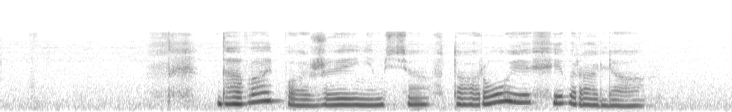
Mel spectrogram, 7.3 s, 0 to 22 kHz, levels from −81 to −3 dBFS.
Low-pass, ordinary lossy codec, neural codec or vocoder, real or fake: none; none; none; real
